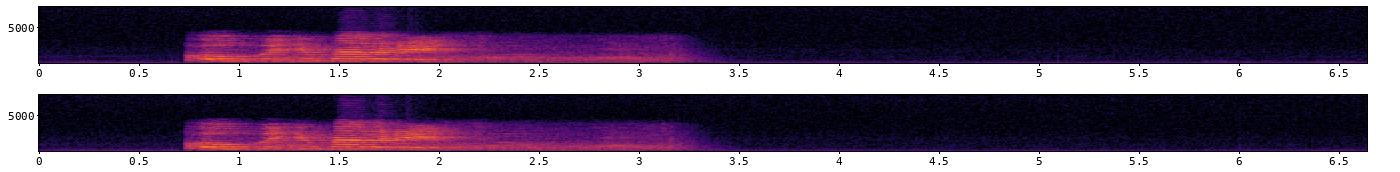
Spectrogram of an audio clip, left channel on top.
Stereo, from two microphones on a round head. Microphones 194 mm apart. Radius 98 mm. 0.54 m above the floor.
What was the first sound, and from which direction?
A shout, 40° right (ahead or behind).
